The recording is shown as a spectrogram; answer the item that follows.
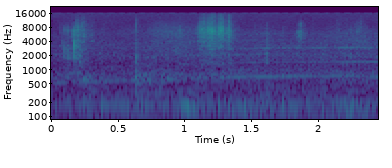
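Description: Paintbrush scrubbed against canvas in a few short, scratchy strokes, the longest and loudest about a second in.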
